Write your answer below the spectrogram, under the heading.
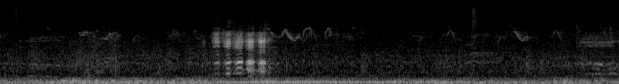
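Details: Farm-raised Boer goat giving one loud, wavering bleat lasting about half a second, over a steady low hum, with faint chirps from other animals in the background.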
